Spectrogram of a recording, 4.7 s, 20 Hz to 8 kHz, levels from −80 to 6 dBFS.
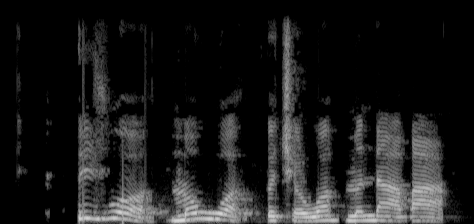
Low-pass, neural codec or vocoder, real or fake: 7.2 kHz; none; real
